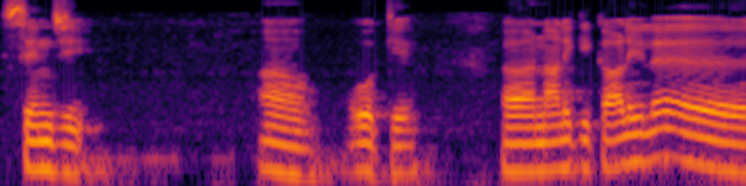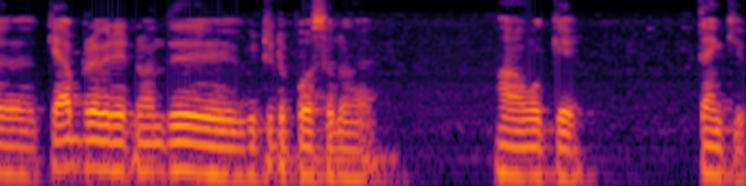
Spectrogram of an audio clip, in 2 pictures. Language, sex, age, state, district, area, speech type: Tamil, male, 30-45, Tamil Nadu, Viluppuram, urban, spontaneous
